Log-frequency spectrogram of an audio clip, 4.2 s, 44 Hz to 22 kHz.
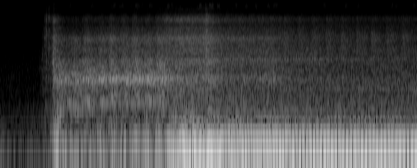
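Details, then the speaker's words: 1979 Porsche 924 after adding a fuel pump relay, a new fuel filter and cleaning the fuel accumulator: starter whirs briefly, engine fires cleanly into a steady, smooth idle with no misses or knocks. Normal start and idle. "And starts up normal. I'll let it run for a while and I'll just see if that fuse still gets hot or this wire here gets hot."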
